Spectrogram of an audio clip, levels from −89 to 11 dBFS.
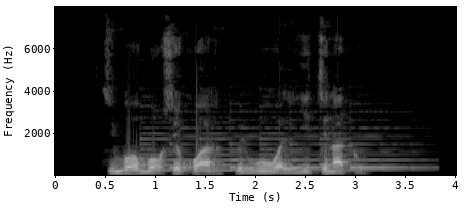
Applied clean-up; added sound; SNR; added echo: none; Piano; 12 dB; none.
